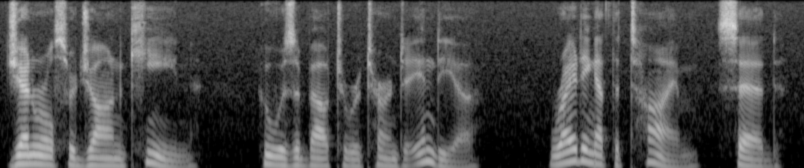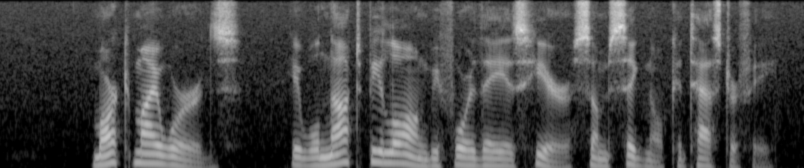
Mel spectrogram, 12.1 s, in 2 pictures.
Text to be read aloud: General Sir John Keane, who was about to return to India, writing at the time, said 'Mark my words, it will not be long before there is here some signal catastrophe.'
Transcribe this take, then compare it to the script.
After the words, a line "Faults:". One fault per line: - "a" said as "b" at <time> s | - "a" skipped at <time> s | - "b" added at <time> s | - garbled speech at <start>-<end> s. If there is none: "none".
General Sir John Keane, who was about to return to India, writing at the time, said 'Mark my words, it will not be long before they is here some signal catastrophe.'
Faults:
- "there" said as "they" at 9.6 s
